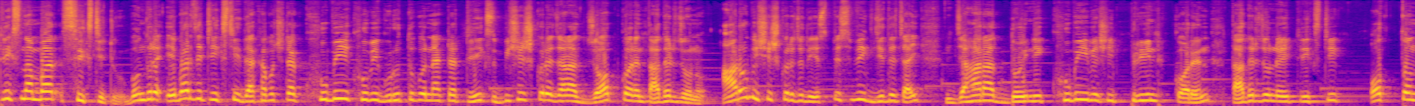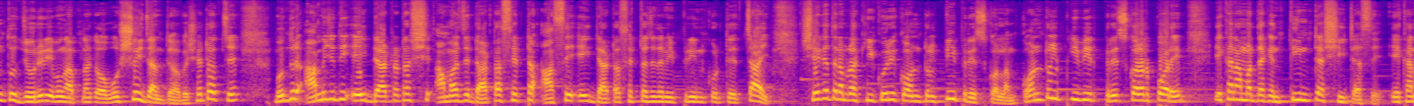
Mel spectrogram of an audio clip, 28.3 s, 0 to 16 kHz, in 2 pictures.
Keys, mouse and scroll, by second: 17.2 click, 18.2 click, 19.3 ctrl+shift+Down, 19.6 ctrl+shift+Right, 23.5 ctrl+p.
